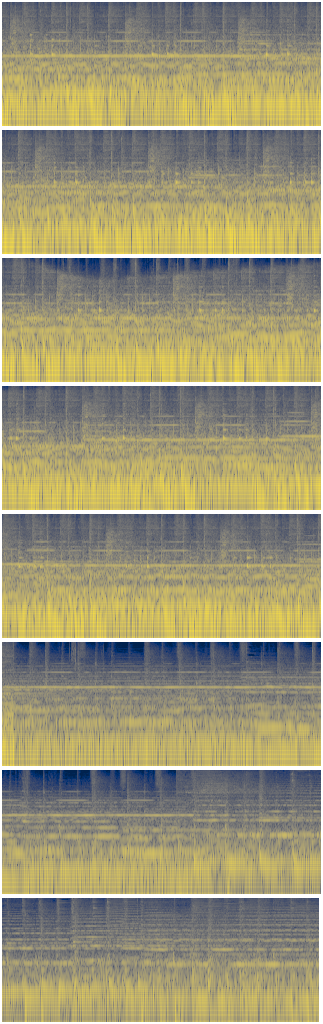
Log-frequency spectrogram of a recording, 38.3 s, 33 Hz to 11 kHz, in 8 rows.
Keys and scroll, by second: 7.3 3, 8.2 ctrl+z, 8.9 4, 11.7 ctrl+z, 12.9 3, 14.0 p, 16.1 ctrl+z, 17.3 3, 20.5 4, 22.0 3, 23.2 4, 24.4 3, 25.6 4, 26.6 3, 27.8 4, 29.7 3, 30.2 4, 31.2 p, 32.1 p, 33.5 p, 34.8 p, 36.0 p, 36.9 p, 38.1 p.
